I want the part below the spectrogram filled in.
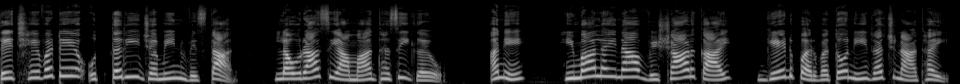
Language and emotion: Gujarati, neutral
